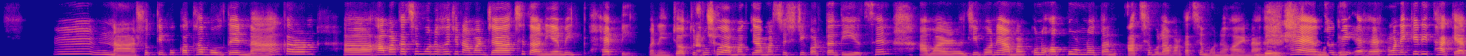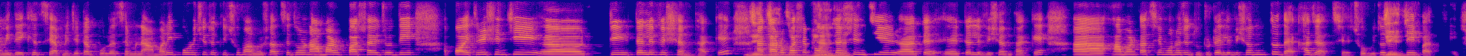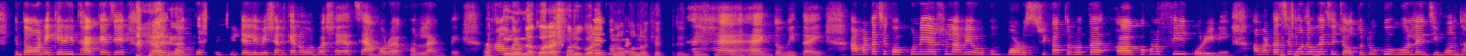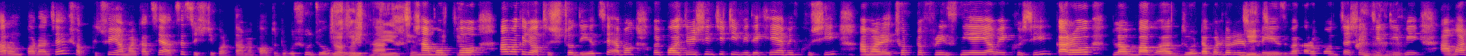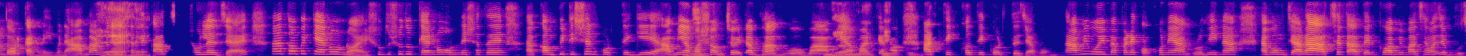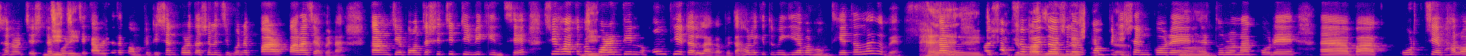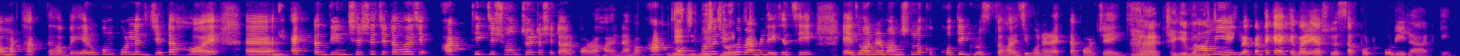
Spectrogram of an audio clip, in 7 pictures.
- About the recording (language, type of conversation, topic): Bengali, podcast, অর্থ নিয়ে আপনার বেশি ঝোঁক কোন দিকে—এখন খরচ করা, নাকি ভবিষ্যতের জন্য সঞ্চয় করা?
- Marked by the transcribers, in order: laughing while speaking: "কিন্তু অনেকেরই"; laughing while speaking: "হ্যাঁ, হ্যাঁ"; other background noise; in English: "double door"; in English: "competition"; in English: "competition"; in English: "competition"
